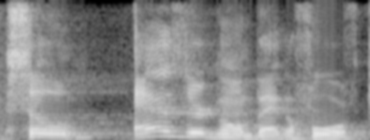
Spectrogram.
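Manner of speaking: normal talking voice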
